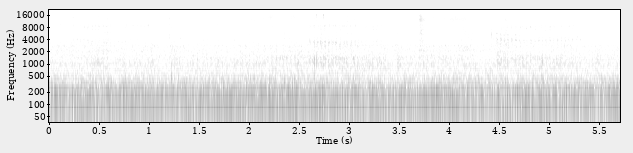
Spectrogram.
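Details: A cat purrs continuously under stroking, recorded on an iPhone SE; the rumble is low and even, with faint scratchy rubbing sounds over it.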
